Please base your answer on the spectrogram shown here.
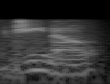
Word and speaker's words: Geno: also get genome or ghetto I've heard that pronounced both ways now on from the sake of this review I'm calling him Gino because it's g-e-n-o not yeah this house spelled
